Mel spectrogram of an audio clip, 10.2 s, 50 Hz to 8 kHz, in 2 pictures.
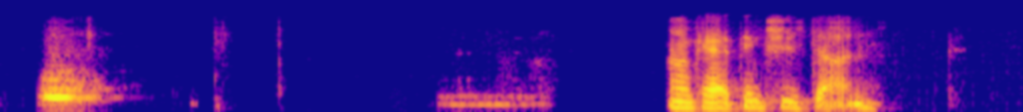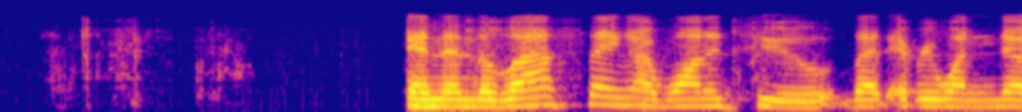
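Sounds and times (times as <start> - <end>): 
dog barking: 0.2 - 0.6
speech: 3.4 - 4.5, 7.2 - 10.2.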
